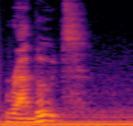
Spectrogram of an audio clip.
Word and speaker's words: Raboot: a character in here his name is raboot and i said that's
